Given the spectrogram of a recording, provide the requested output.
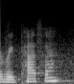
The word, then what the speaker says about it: Repatha: to remember the generic yes can't remember that repatha how do you pronounce it repatha yeah ratha okay so I've never used it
